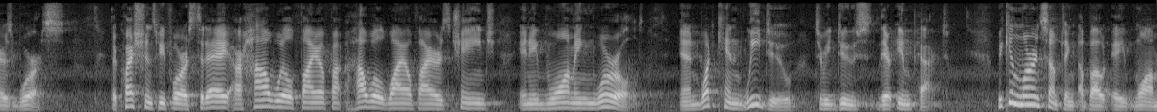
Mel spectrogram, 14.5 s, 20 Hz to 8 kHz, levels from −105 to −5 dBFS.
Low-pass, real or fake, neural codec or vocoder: 7.2 kHz; fake; codec, 16 kHz, 8 kbps, FunCodec, trained on LibriTTS, 25 frames a second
